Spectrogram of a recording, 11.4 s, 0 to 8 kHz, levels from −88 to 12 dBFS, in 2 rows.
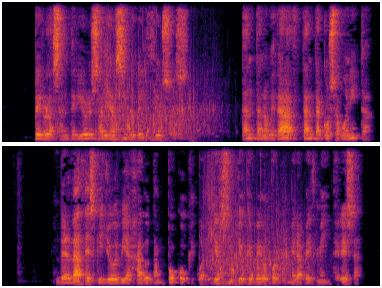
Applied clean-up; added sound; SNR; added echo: none; Splash, splatter; 10 dB; none.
